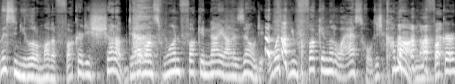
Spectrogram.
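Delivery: playful, joking delivery. Retelling how a dad jokingly swore at his kid: imitating a dad jokingly swearing at his kid. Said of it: "kidding around, but he's, like, just swearing at his kid".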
